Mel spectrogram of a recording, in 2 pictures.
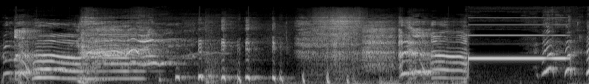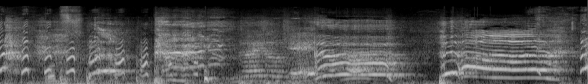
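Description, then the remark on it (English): A string of sharp, high-pitched vocal hiccups from someone doing the one chip challenge with a very hot chip breaks out again and again, mixed with giggly laughter, with a brief steady tone partway through. “Here we got the hiccups. Oh, yeah, let the hiccups go.”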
